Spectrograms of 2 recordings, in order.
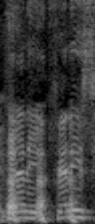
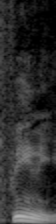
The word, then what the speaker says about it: Feeney: Okay, Finney's here. Feeney, Italian. Spelled American. Finney, but pronounced Feeney. Except on St. Patrick's Day.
